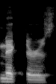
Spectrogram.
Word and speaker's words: Michter's: make mters okay H I've heard it just kind of like Louisville can be said seven different ways MERS I've heard many different uh pronunciation so it is mters though by 1989 though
